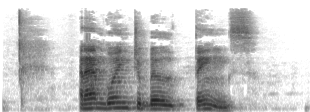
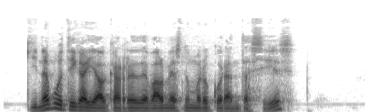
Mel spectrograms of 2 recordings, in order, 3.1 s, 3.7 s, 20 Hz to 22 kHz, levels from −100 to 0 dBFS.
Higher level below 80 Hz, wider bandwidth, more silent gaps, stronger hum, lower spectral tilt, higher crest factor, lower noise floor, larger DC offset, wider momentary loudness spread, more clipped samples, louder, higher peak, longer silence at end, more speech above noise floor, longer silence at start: second, -64 dBFS vs -44 dBFS; first, 16 kHz vs 6 kHz; neither; neither; second, -4 dB/octave vs -9.5 dB/octave; about the same, 22 dB vs 18 dB; second, -68 dBFS vs -78 dBFS; neither; first, 17 LU vs 13 LU; neither; about the same, -20 LUFS vs -20 LUFS; first, 0 dBFS vs -4 dBFS; second, 0.6 s vs 0.8 s; second, 47 dB vs 58 dB; about the same, 0.2 s vs 0.3 s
